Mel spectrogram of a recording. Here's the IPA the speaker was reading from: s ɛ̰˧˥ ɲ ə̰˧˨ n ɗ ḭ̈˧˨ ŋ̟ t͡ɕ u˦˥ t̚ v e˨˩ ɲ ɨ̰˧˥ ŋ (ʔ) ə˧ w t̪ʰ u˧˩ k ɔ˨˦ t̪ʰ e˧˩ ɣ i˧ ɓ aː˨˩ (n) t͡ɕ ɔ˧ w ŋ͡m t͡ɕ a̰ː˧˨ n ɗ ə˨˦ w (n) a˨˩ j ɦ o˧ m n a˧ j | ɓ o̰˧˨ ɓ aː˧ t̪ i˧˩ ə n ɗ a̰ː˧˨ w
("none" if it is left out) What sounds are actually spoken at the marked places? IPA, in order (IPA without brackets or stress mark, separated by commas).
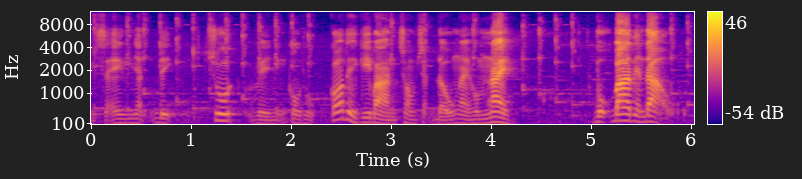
k, n, ŋ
